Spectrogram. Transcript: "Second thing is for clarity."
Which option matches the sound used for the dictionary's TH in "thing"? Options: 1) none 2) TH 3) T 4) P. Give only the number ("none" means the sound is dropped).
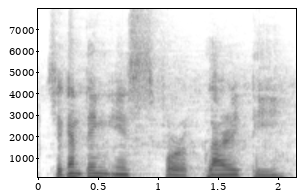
3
